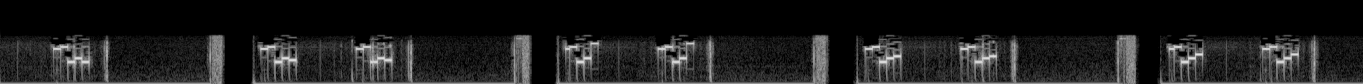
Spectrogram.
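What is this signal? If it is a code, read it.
Five-tone selective call (ZVEI), heard as quick runs of five tones, tones of about 70 ms. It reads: 89131 89132 89132 89133 89133 89134 89134 89135 89135
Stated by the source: ZVEI five-tone call received by SDR.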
